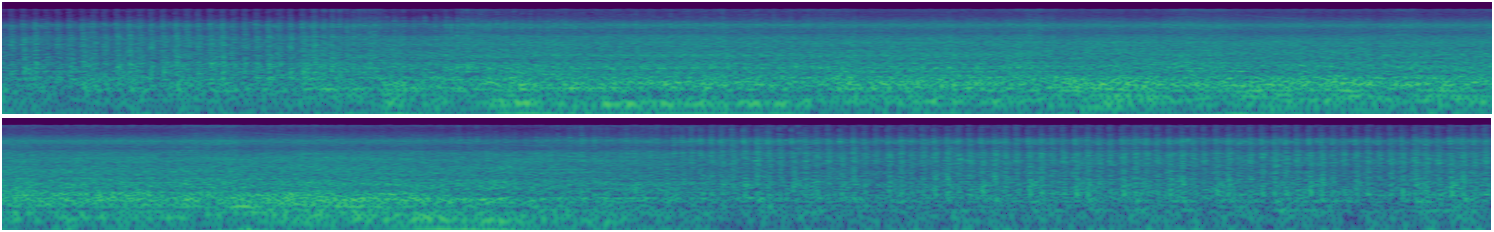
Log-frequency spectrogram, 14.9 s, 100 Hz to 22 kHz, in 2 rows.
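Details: 2008 Mitsubishi Canter 125 diesel at idle, cab raised, before service; low power, long cranking: diesel clatter with a low throb wavering and surging unevenly for about ten seconds, rough shaky idle, though not severe.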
